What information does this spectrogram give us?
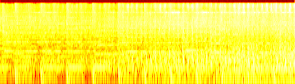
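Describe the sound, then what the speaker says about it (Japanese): Steady helicopter rotor chop from a drama CD sound effect, loud and continuous with a rhythmic low thumping that builds slightly over about six seconds, no voices. "ヘリに乗ってお別れするぞ"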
